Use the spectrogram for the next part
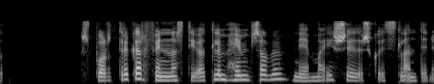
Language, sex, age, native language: Icelandic, female, 40-49, Icelandic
